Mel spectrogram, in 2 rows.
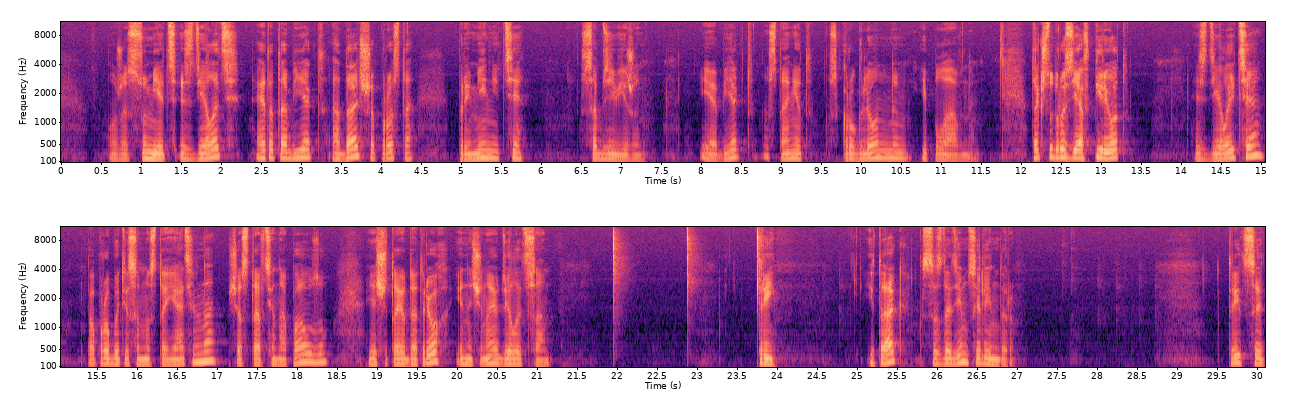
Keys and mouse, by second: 5.4 click, 6.4 alt+middle click, 10.4-11.8 alt+middle drag, 12.7-13.2 drag, 26.6 shift+a.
